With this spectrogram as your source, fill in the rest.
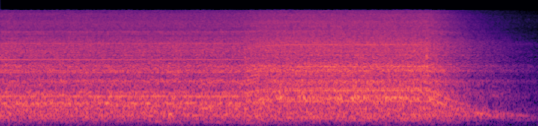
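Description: A GHD Helios hair dryer runs steadily on its cool setting, a loud, even rush of blowing air with no voices, tapering off as it powers down near the end.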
